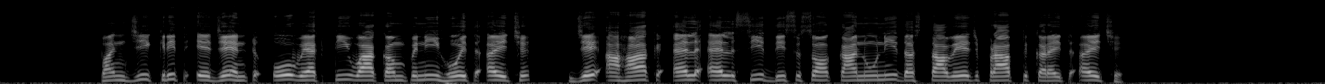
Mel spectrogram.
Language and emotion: Maithili, neutral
